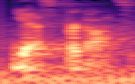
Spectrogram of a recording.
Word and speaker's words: Bargatze: Like as an example, if I'm watching Anthony Jeselnik or Nate Bargatze, Bargatze, yes, okay. I was wondering if I mispronounced his name.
